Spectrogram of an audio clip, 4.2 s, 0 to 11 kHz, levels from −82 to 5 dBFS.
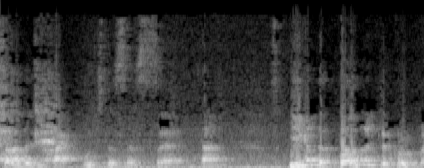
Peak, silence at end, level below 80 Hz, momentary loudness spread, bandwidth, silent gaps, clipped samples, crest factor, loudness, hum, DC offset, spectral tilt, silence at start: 0 dBFS; 0 s; -28 dBFS; 12 LU; 10 kHz; none; 0.4%; 12 dB; -12 LUFS; none; under 0.1%; -7.5 dB/octave; 0 s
